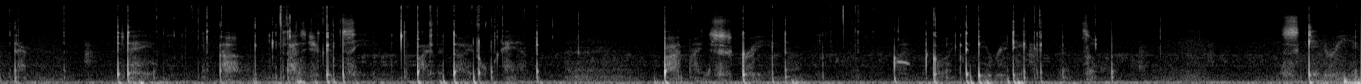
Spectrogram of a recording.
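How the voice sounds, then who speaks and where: Someone whispers at a very slow pace, leaving long, frequent pauses, with noticeable background noise. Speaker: ASMR creator. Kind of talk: scary story reading. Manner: whispered.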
